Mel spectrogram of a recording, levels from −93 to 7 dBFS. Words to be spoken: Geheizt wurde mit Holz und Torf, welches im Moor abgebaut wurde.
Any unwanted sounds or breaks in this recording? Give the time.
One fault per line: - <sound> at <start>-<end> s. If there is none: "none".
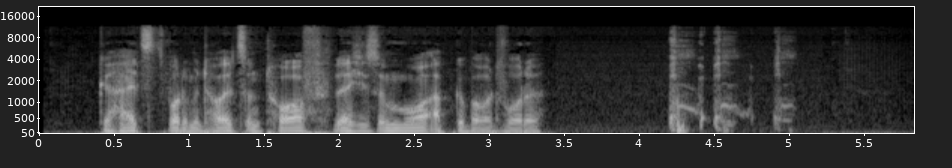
- cough at 4.2-5.1 s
